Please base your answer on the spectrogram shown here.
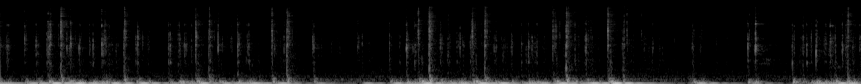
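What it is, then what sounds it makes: Plastic gaming keyboard being typed on. Both hands type rapidly on a full-size black plastic membrane-style gaming keyboard with blue-to-red RGB backlit keys, close up. The result is a dense, continuous stream of soft, low plastic key clacks with brief bright ticks. The typing pauses briefly a few times before resuming.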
